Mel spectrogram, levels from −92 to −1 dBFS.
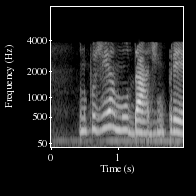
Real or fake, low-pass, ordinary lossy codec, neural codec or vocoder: real; 7.2 kHz; AAC, 16 kbps; none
